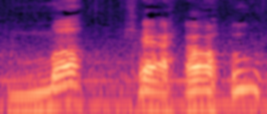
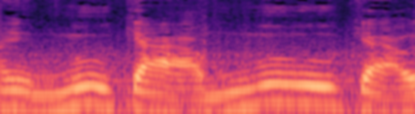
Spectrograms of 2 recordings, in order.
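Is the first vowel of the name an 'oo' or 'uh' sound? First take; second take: uh; oo. First: The first vowel is a short 'uh' sound. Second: The first vowel is a long 'oo' sound. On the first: The speaker calls it right. "It's Muh Cow. I finally found out the actual pronunciation" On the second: The speaker calls it wrong. "That's not Moo Cow"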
